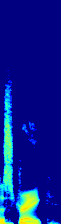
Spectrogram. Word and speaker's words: Streeck: Streeck, his name rhymes with cake.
